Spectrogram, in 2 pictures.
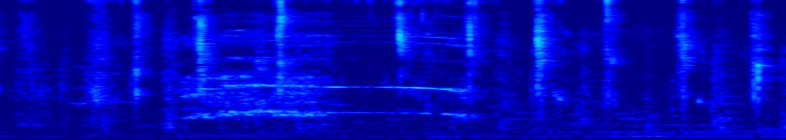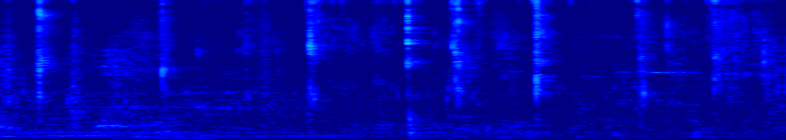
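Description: Close-miked eating by hand: wet chewing, lip smacks and mouth clicks as mouthfuls of rice and curry are chewed. About a second in, a rooster crows in the background for about two seconds.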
